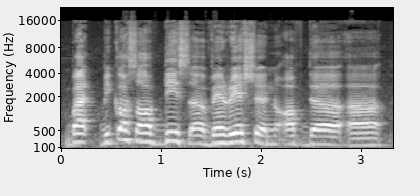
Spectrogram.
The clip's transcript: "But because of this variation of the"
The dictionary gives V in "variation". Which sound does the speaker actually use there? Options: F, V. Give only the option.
V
